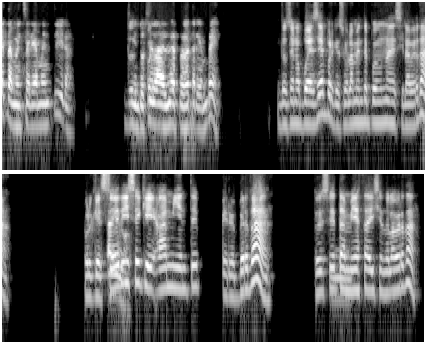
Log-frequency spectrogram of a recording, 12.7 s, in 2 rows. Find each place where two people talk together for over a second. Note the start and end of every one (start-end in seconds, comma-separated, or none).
none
